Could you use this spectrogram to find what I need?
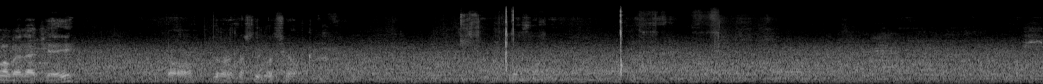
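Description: Wind blows steadily, high up outdoors.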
